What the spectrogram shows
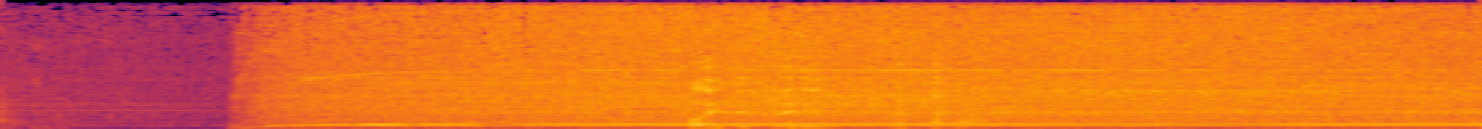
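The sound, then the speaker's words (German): The blower motor of an anti-gravity treadmill spins up after a second of quiet, rising in pitch, then settles into a loud, steady whine and rushing air as it inflates the treadmill's air bubble; a voice speaks briefly over it. “Jetzt bläst er quasi diese Bubble.”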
